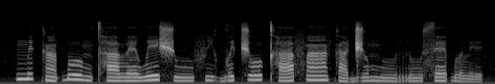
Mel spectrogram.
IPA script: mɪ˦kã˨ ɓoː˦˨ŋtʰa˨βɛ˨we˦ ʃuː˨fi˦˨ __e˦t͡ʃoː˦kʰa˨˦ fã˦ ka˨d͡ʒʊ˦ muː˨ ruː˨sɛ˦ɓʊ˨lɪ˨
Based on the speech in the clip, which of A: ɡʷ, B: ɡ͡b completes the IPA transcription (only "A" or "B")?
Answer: A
